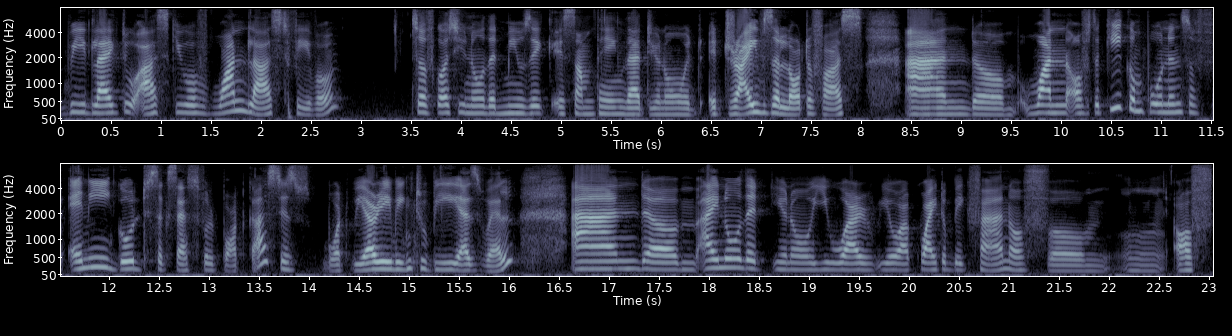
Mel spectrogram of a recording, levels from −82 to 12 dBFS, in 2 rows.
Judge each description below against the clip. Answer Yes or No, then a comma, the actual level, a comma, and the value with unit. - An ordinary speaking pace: Yes, average, 175 wpm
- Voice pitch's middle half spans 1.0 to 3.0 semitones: No, average, 3.6 semitones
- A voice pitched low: No, medium, 185 Hz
